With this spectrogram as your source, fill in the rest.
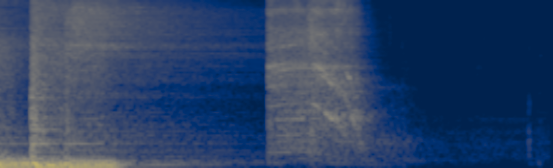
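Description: A circular saw whines and slows to a stop.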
